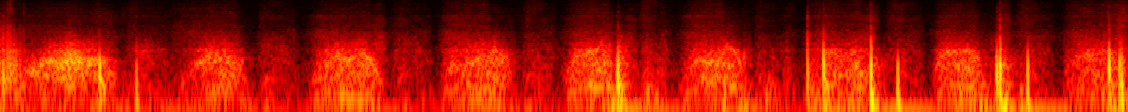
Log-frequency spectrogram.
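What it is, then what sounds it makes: Cotton fabric cushion being scratched. A stuffed cotton owl cushion is scratched and rubbed quickly with the fingertips over its eyes and fabric. The result is soft, rhythmic bursts of low-mid scratching, with sharp little clicks mixed in toward the end.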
